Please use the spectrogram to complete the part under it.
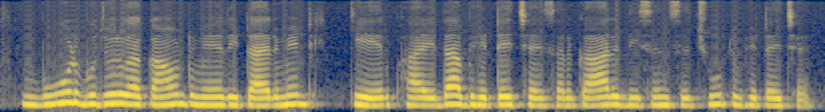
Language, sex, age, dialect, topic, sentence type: Maithili, female, 31-35, Bajjika, banking, statement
